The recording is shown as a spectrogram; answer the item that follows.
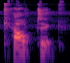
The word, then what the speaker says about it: Celtic: And they loved and to sing and play about ancient Celtic Christian faith of Ireland, Scotland, England, and Wales. Now, I say that word Celtic cuz if any of you are Boston basketball fans, you say, "That's not right.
